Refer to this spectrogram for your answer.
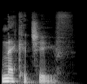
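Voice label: "neckerchief", British English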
